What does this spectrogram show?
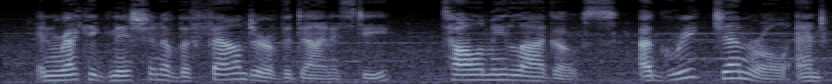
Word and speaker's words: Ptolemy: Upon assuming the title of pharaoh, he changed his name to Ptolemy I Soter, meaning savior. I thought you actually pronounced the P.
